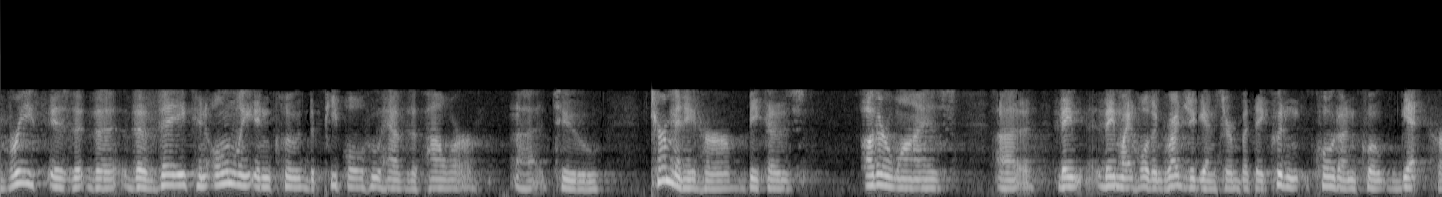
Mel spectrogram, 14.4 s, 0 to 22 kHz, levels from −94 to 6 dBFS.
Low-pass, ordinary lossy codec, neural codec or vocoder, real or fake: 7.2 kHz; AAC, 16 kbps; vocoder, 22.05 kHz, 80 mel bands, WaveNeXt; fake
